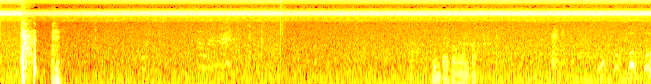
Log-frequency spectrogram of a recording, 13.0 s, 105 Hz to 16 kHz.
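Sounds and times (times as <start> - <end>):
high-pitched insect chorus: 0.0 - 13.0
faint click: 5.2 - 5.8.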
